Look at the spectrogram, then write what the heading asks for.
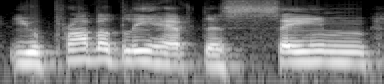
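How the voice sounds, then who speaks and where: A man in his sixties from Hong Kong, co-hosting a casual studio interview, talking in animated bursts and stammering over his restarts. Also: on the high side, a little slow. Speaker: co-host.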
